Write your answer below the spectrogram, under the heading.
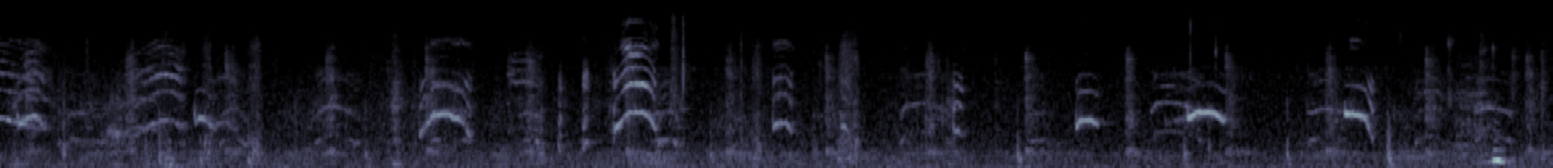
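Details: Blue Oriental Shorthair kittens give high, thin meows that arch up and down, repeated over and over.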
